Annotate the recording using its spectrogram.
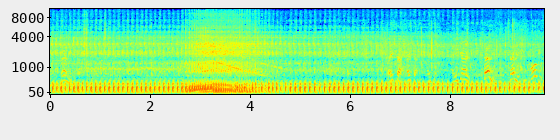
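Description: A motorcycle engine idles with a steady, rapid putter close by.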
